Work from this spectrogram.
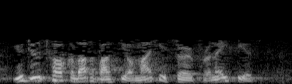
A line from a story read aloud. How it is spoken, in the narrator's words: An Englishman said rather dryly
